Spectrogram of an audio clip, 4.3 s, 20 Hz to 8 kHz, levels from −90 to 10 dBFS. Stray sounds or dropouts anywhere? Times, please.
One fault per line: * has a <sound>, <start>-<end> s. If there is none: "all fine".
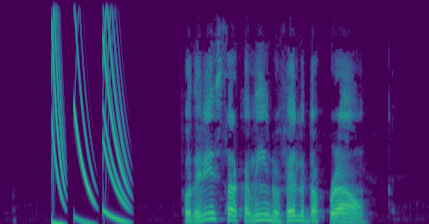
* has a chirp, 0.5-1.3 s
